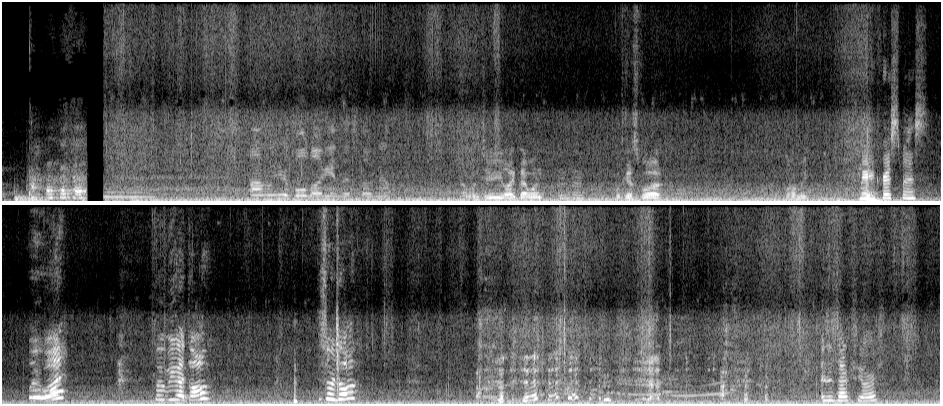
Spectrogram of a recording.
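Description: Young boys talk and exclaim excitedly outdoors.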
